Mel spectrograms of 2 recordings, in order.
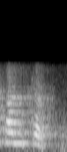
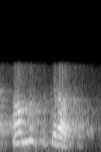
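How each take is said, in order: First: Sanskrit said with an n, "संस्कृत" as san-skrit; "संस्कृत" the everyday way, san-skrit; common pronunciation. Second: "संस्कृत" with an m, sam-skrit; careful "संस्कृत", said sam-skrit; correct pronunciation. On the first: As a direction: say "संस्कृत" with a plain n before the s. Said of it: "कुछ लोग इसे बोलते हैं". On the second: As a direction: sound the nasal dot in "संस्कृत" as m. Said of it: "शुद्ध शब्द क्या होता है". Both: Shown as a demonstration.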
